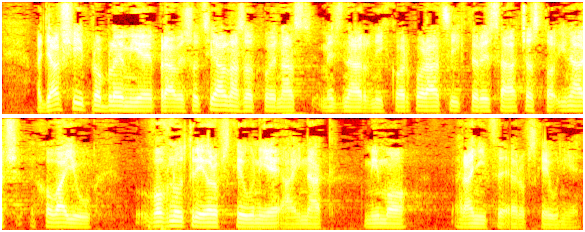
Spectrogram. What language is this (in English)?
Slovak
